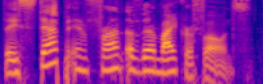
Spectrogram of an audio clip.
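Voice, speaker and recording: A woman's voice: lowish voice, very animated, unhurried, a little mellow, no echo, clean studio sound. A woman narrating a scripted comic radio play in a storytelling style.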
